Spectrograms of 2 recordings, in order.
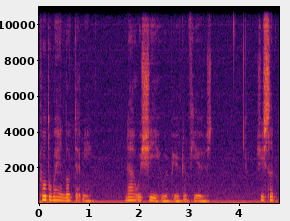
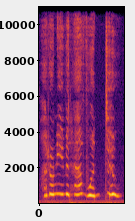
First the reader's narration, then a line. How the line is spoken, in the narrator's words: cried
